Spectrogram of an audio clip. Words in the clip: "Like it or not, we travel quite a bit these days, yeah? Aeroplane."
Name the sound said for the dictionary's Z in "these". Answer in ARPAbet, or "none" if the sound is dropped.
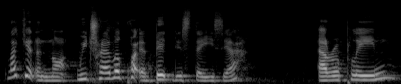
S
